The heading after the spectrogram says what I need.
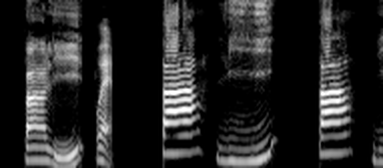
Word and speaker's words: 巴黎: très important quand même Paris en chinois c'est Pali ouais pa pa B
